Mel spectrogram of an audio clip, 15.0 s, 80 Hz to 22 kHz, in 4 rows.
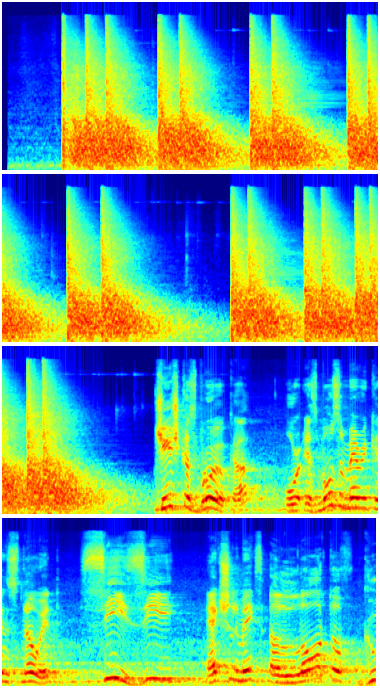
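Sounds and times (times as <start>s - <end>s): pistol shots echoing indoors: 0.6s - 9.0s.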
